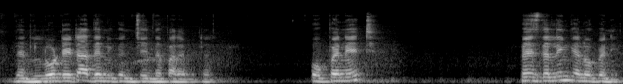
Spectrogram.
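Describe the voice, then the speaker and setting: The man's voice is somewhat breathy, with a fairly high pitch and ordinary pitch variation. He speaks at a moderate pace, and the room echo is audible. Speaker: software trainer. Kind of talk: live online training session.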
